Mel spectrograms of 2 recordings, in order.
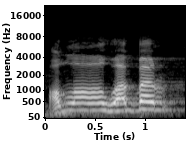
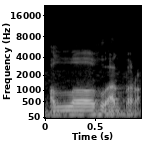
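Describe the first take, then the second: First: It is shouted very loudly. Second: It is said at normal volume.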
